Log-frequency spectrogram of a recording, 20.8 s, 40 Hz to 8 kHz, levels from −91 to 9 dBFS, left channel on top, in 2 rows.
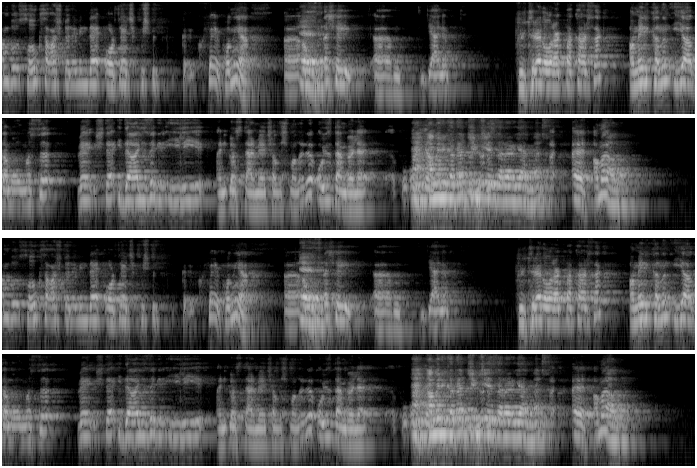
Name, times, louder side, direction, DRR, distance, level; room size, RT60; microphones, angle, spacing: voice 1, 0.0-2.3 2.7-3.8 4.2-5.3 5.5-6.0 6.3-6.7 7.7-9.0 9.4-11.1 11.5-16.9 17.4-17.7 18.6-18.7 18.9-19.6, left 2 dB, 70° left, 7 dB, 1.5 m, -29 dB
voice 2, 4.5-4.8 16.5-18.5 19.4-19.7, equal, 20° right, 5 dB, 5.1 m, -23 dB
23.0 x 23.0 x 7.9 m, 0.91 s
head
